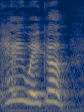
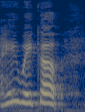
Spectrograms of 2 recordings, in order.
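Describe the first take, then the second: First: It is said forcefully and loudly. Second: It is said gently and softly.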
